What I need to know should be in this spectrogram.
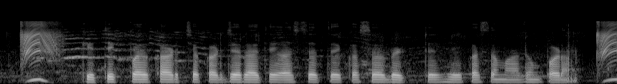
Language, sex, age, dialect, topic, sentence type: Marathi, male, <18, Varhadi, banking, question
